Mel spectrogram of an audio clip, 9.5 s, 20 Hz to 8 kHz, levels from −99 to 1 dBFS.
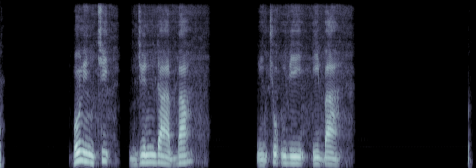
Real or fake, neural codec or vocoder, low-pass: fake; codec, 16 kHz, 4 kbps, FunCodec, trained on Chinese and English, 50 frames a second; 7.2 kHz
